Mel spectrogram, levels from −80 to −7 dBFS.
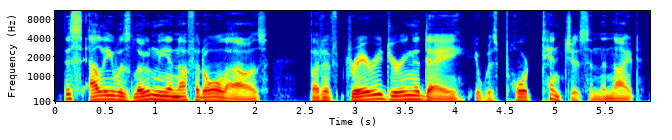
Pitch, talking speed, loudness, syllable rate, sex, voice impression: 115 Hz, 200 wpm, -16 LUFS, 5.4 syllables/s, male, masculine, adult-like, slightly thick, cool, slightly intellectual, slightly calm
